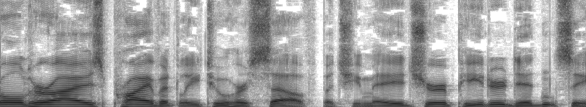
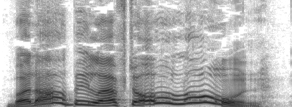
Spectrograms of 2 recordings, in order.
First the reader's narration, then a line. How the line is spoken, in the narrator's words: wailed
